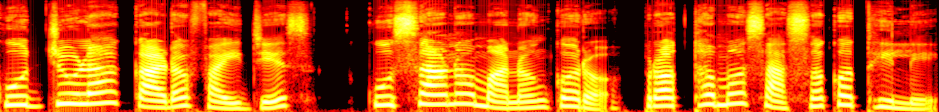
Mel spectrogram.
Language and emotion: Odia, neutral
